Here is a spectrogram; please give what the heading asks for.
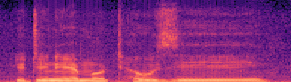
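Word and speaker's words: Eugenia mattosii: going to be bushier too one of my Eugenia matosiah someone uh I saw on YouTube says Eugenia motosi that's the correct pronunciation so go for it however you want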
